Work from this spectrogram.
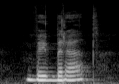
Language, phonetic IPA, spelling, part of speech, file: Czech, [ˈvɪbrat], vybrat, verb, Cs-vybrat.ogg
- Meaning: to select, to choose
